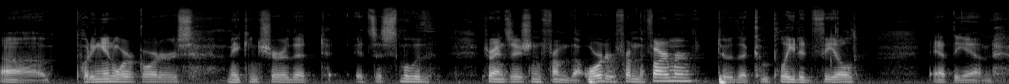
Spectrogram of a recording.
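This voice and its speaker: A man with an American accent talks at a moderate pace and medium pitch. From Minnesota. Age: 60s. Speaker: agronomy account lead. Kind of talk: podcast interview.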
